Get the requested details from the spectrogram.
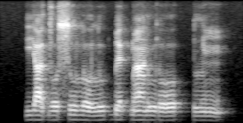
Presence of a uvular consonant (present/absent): absent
